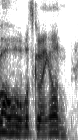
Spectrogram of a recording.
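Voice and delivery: startled, jolted voice. Voicing a half-asleep guard who jumps up: startled guard jolted awake. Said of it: "he sort of jumps to his head".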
